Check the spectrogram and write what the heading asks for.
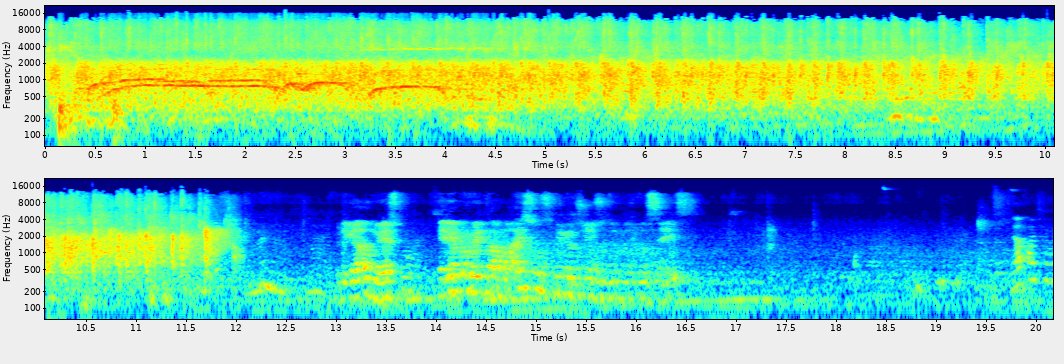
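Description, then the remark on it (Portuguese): A crowd claps for the teachers in sustained, dense applause for about twelve seconds, loud and steady, then it fades out and people begin talking. “Não acabou ainda, mas eu quero uma salva de palmas para os professores.”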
